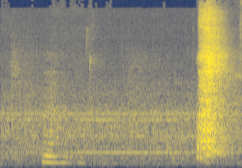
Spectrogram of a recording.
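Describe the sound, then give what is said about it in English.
A single sharp, loud sneeze bursts out near the end, following a brief low, voiced sound and a stretch of quiet hum. “Bless you.”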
